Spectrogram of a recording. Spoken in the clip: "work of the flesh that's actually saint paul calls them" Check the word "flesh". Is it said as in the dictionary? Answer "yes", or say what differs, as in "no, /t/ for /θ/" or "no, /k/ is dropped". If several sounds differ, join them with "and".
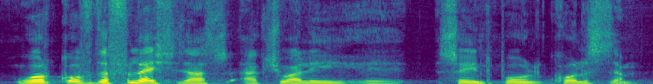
yes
